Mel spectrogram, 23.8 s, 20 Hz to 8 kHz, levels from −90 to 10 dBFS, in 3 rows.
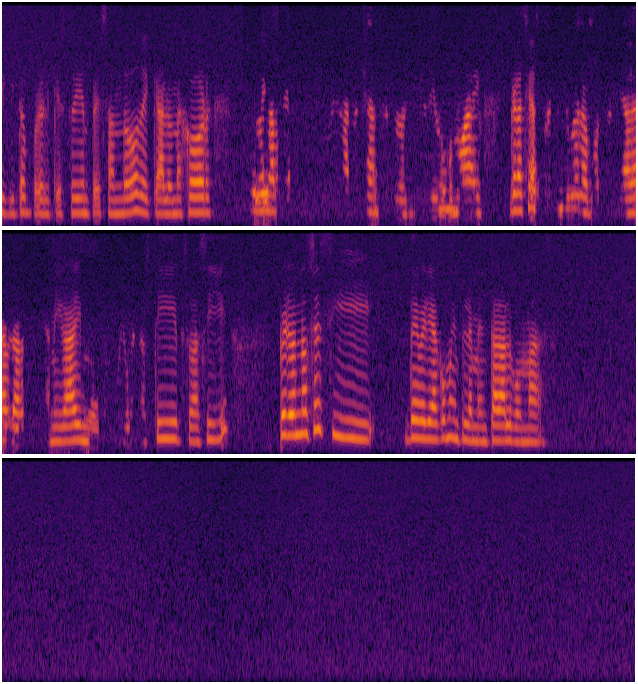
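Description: A speech clip with its level cut while both sides talk. This is speech suppressed in double talk, at 3.07–5.93 s, 6.69–8.55 s and 8.99–9.74 s. The level drops by up to about 30 dB, in pieces. The echo canceller likely mistook the overlap for echo and turned the talker down. The other side's voice leaking through appears at 3.16–3.39 s, 5.48–5.69 s and 6.99–7.03 s. These are brief scraps, about 10 dB below the talker. The echo canceller likely left some loudspeaker sound in the microphone signal. The audio carries nothing above 8 kHz, consistent with the call's microphone processing.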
